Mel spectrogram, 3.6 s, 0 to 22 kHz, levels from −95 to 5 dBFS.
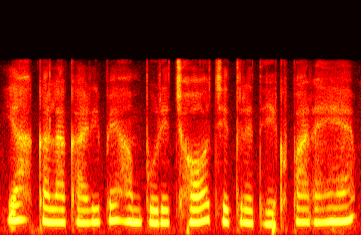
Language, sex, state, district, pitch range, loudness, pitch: Hindi, female, Sikkim, Gangtok, 215-230 Hz, -16 LUFS, 225 Hz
